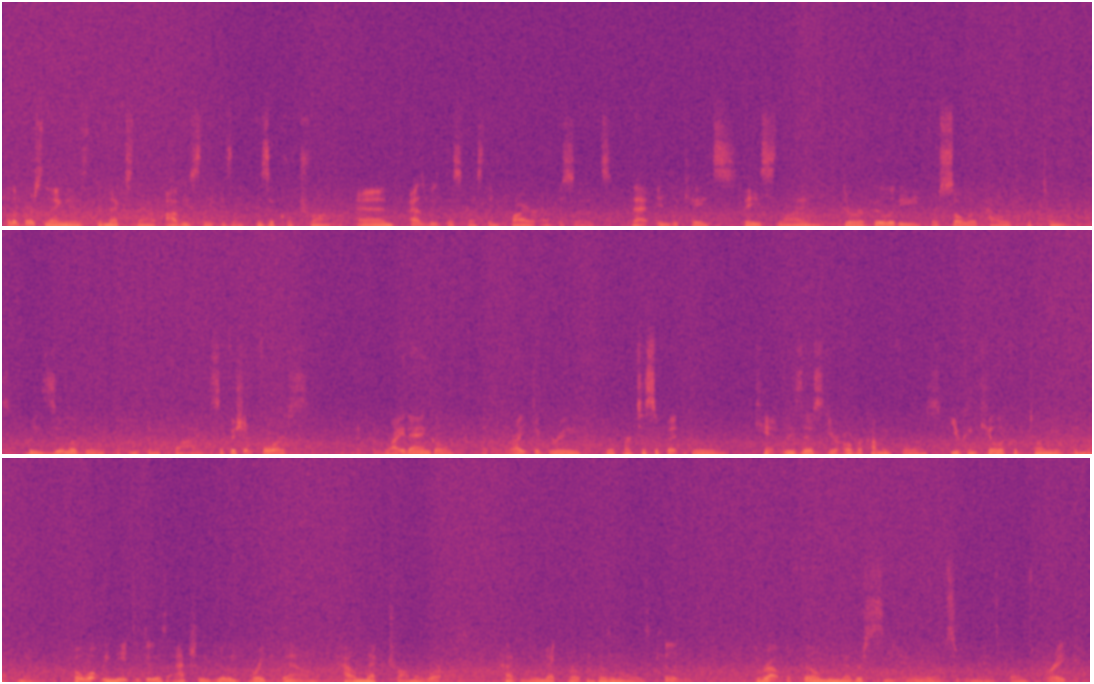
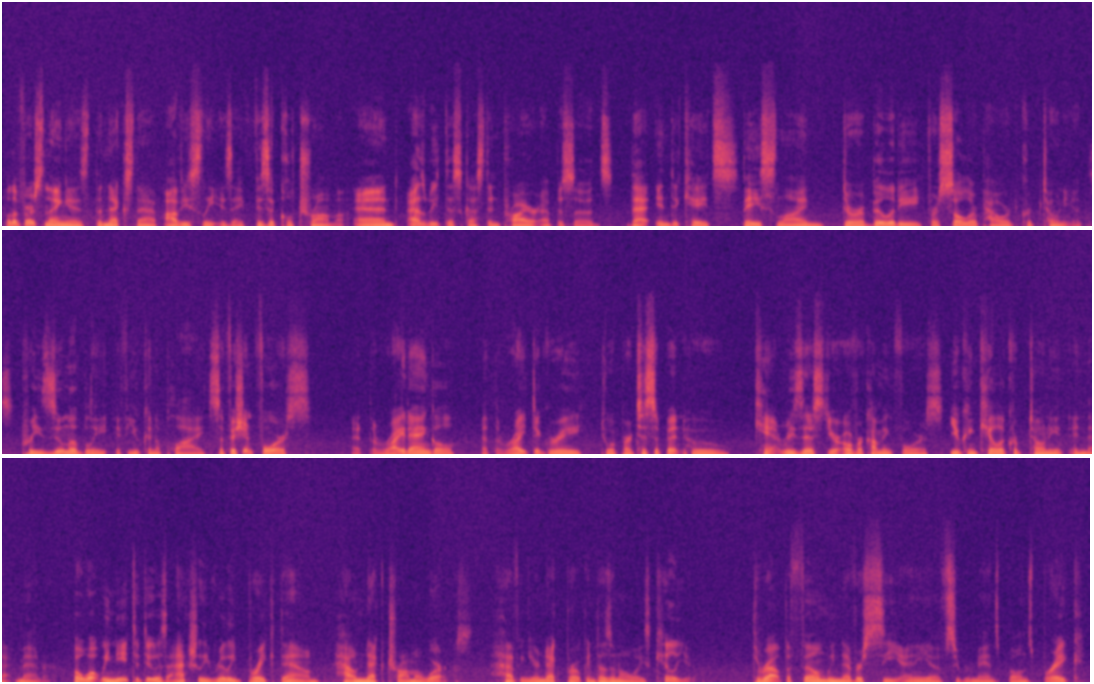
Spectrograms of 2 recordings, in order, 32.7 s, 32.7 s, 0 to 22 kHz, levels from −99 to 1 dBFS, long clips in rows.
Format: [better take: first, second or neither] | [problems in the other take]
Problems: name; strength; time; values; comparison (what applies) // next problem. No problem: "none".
second | hiss; loud; throughout; as loud as the speech; faint in the second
